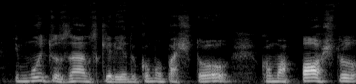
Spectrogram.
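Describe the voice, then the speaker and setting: The speaker talks at a fairly slow pace. The recording is very clean, with a silent background. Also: man. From Brazil, Northeast. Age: 70s. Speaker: pastor. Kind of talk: sermon. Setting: recorded video message.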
